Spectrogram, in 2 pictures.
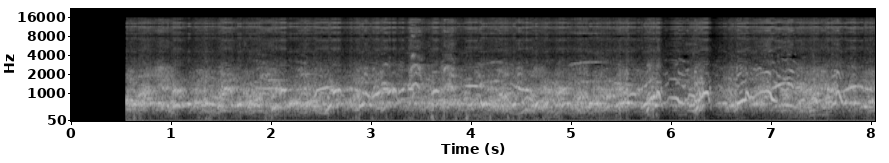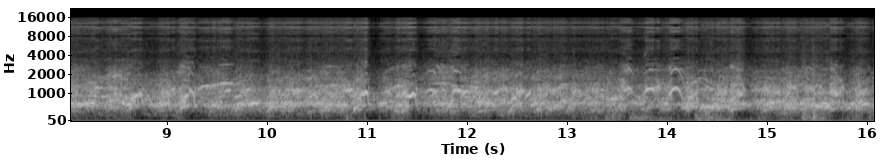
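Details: Sled dogs at a summer dog sled camp, bouncing up and down as if eager to go, bark and yip in a dense, overlapping chorus of many dogs. The barking goes on without pause, with excited yelps rising throughout.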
